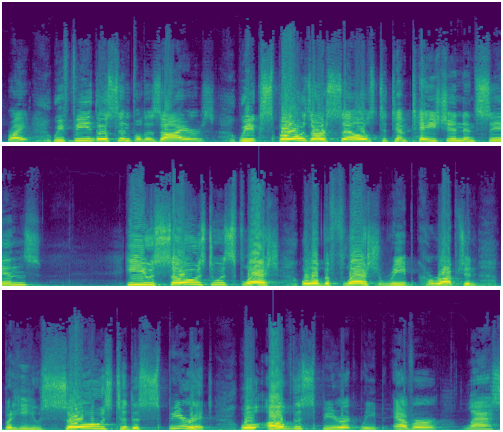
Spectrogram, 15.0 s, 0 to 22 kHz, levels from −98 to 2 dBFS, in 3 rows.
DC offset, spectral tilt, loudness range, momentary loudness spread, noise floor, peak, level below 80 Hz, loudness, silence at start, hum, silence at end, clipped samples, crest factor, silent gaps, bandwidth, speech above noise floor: under 0.1%; -3.5 dB/octave; 3 LU; 12 LU; -43 dBFS; 0 dBFS; -42 dBFS; -10 LUFS; 0.05 s; none; 0 s; under 0.1%; 10 dB; none; 16 kHz; 33 dB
